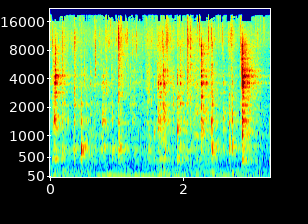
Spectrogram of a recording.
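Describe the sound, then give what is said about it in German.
Scraping stirring in a pot as four tablespoons of nutritional yeast flakes are mixed in after the pot is taken off the heat. Many short, uneven scrapes and clinks repeat throughout, with a faint sizzle underneath. “jetzt kommen die Hefeflocken rein. 4 Esslöffel. So, schön einrühren.”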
